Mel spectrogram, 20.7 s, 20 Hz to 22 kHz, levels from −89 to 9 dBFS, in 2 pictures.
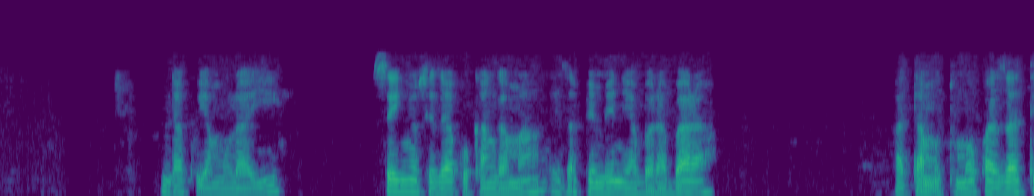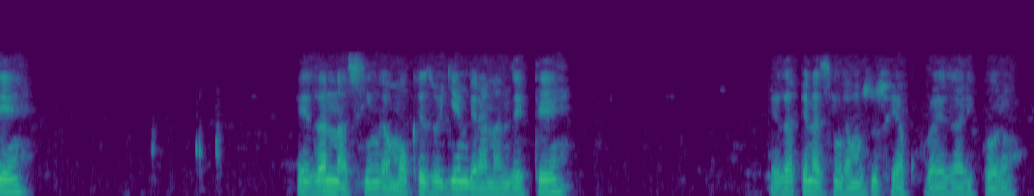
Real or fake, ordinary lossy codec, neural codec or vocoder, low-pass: real; Opus, 64 kbps; none; 7.2 kHz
